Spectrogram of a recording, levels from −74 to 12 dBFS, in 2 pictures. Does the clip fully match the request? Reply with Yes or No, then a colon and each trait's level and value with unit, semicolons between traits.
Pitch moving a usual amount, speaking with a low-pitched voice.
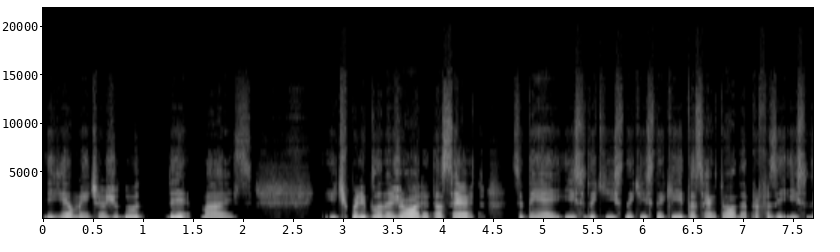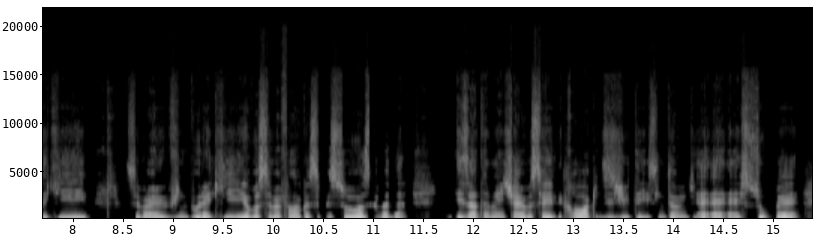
Yes: average, 3.1 semitones; low, 110 Hz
